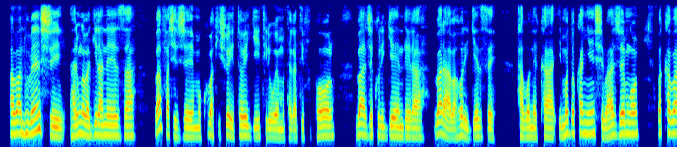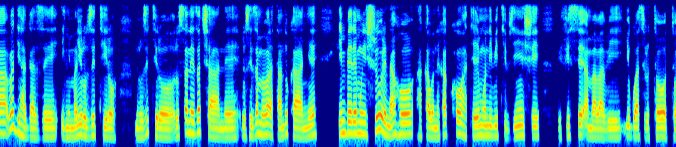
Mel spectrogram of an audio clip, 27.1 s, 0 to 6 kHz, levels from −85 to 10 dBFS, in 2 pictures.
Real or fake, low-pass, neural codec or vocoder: real; 5.4 kHz; none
